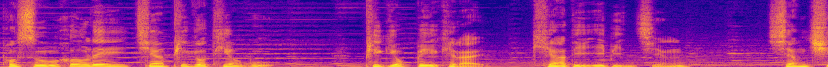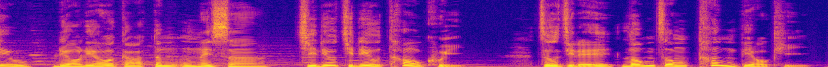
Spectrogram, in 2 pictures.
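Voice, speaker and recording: A man with a Taiwanese accent narrating a literary story in an expressive, dramatic reading. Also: fairly high pitch, measured pace. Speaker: narrator reading fiction aloud. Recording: music playing behind the voice. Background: music.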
